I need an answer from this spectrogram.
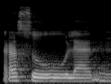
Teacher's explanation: எஹ்ஃபா பண்ணணும், மறைச்சு குன்னா செஞ்சு ஓதணும்.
